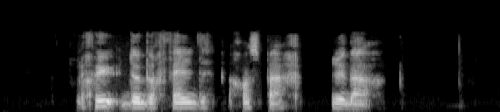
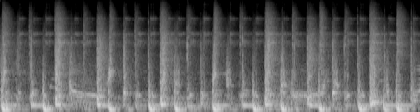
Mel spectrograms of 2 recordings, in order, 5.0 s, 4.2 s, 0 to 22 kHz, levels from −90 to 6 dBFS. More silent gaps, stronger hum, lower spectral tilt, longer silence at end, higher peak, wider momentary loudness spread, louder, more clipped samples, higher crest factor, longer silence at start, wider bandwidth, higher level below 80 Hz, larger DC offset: neither; neither; about the same, -4.5 dB/octave vs -5.5 dB/octave; first, 1.2 s vs 0 s; about the same, -4 dBFS vs -4 dBFS; first, 15 LU vs 4 LU; about the same, -20 LUFS vs -22 LUFS; neither; about the same, 20 dB vs 18 dB; first, 0.75 s vs 0 s; second, 7.6 kHz vs 16 kHz; second, -64 dBFS vs -28 dBFS; neither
